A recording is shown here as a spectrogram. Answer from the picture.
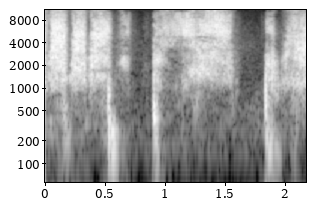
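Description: Foam sanding pad scuff-sanding a dry first coat of mineral paint on a cabinet door, a light sanding between coats to knock down the grainy texture. Quick short back-and-forth strokes at first, then a couple of longer passes with short pauses between them.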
